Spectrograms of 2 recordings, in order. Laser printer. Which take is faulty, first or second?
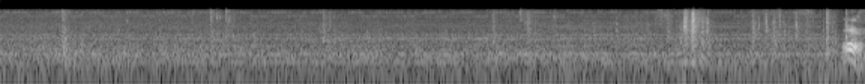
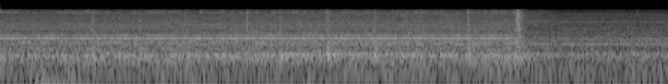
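second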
